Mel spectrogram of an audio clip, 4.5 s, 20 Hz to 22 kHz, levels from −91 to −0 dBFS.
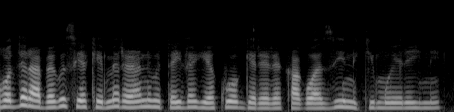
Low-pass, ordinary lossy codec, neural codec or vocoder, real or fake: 9.9 kHz; none; none; real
